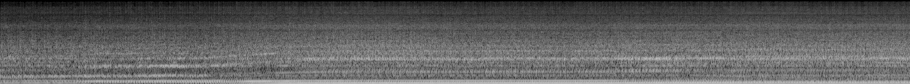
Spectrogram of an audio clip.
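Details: Mazdaspeed Protege after engine rebuild: a steady, fairly high whine rides above a smooth, low engine idle.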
